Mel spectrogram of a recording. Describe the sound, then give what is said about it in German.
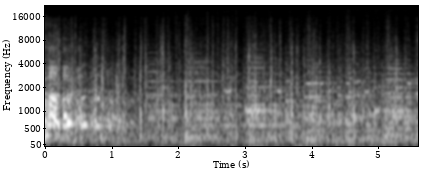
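Horse hooves clip-clop as two riders on horseback ride out of a fortress. A quick, continuous patter of hoofbeats keeps a lively, uneven rhythm from start to finish. “Simplicius erhielt zwei neue Pferde und ritt mit seinem Herzbruder freudevoll zur Festung hinaus”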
